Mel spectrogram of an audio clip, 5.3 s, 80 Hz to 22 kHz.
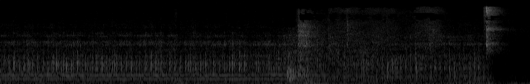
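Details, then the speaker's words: PSR-E-C actuator with PSAP.3 module during commissioning, driving toward the closed position: quiet steady motor hum that stops cleanly at end of travel, cutting off at 0.1 V; operation is normal. "and now let's go to the closed Direction so the actuator is still running properly here"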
